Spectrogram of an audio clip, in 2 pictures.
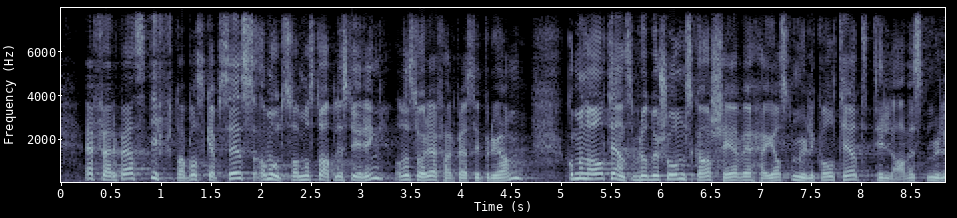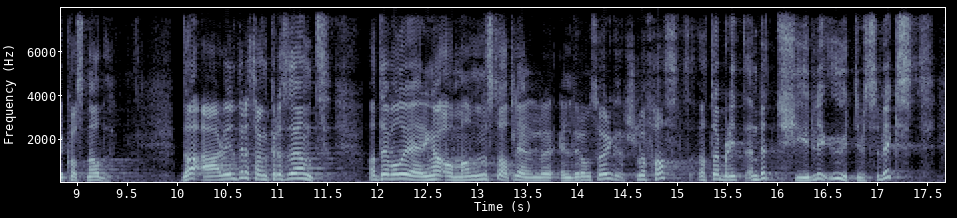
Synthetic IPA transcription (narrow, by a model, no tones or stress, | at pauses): ɛfæɾpeːst̪ɪft̪ɑpɔskɛpsɪsɔ̰muːt̪st̪ɑt̪mʊt̪st̪ɑːt̪lɪst̪yːɾɪŋɔd̪ɛst̪oːɾɪɛfæɾpʰeːsɪpʰɾʊɡɾɑmː | kʰʊmʉnɑːlt̪ʰjeːnəst̪əpʰɾʊd̪ʉkʂuːnn̩skɑʂeːʋɛhœʏɑst̪mʉːlɪkʰʋɑlɪt̪ʰeːt̪ʰːɪlːɑ̰ːʋəst̪mʉːlɪkʰɔst̪nɑd̪ | d̪ɑʔæɖɛɪnt̪əɾəsɑŋt̪̚pʰɾɛsɪd̪ɛnt̪ | ɑt̪ɛʋɑlʉeːɾɪŋɑɔmhɑnd̪ln̩st̪ɑːt̪lɪɛld̪ɾəɔmsɔɾɡʂɭoːɾfɑst̪ɑt̪d̪ɛhɑblɪt̪ʰːɛnbət̪ʰyːd̪əlɪʔʉːt̪jɪft̪sʋɛkst̪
